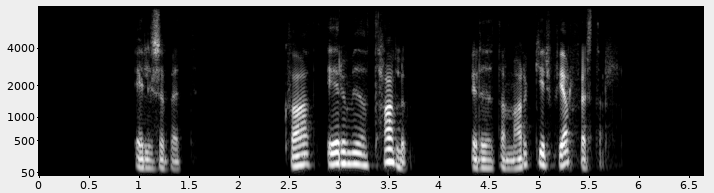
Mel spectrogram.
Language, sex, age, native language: Icelandic, male, 30-39, Icelandic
